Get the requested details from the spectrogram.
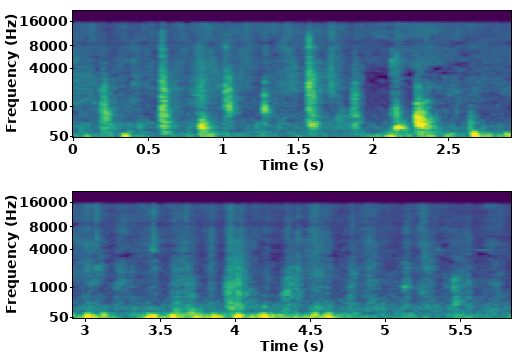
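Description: A cloth rubs and squeaks on a metal panel.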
